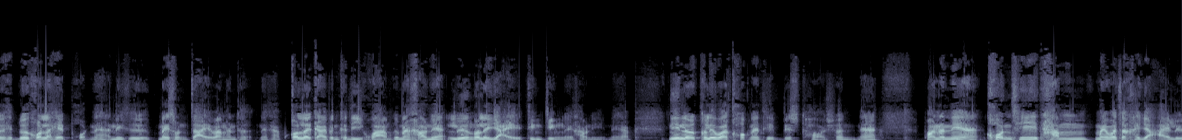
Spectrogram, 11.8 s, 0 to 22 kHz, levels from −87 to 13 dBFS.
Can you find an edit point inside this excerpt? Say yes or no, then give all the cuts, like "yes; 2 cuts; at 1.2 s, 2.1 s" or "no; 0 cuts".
yes; 1 cut; at 9.8 s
